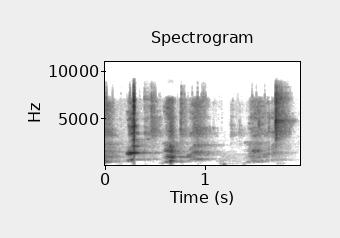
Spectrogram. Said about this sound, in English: Hold on 1 second. Let me release the dogs. All right. Why don't the Release the hounds! two of you go downstairs, huh? Go downstairs. Go say hi.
